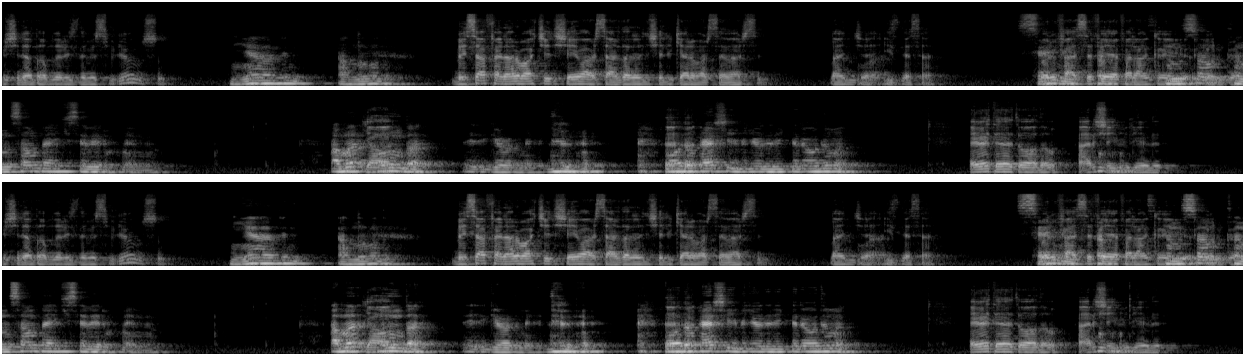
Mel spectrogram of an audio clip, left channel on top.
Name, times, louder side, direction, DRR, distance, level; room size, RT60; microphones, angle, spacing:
voice 1, 0.0-1.6 4.5-7.6 8.3-9.3 10.4-12.4 16.0-16.3 19.0-19.3 22.1-24.0, equal, ahead, 11 dB, 0.6 m, -30 dB
voice 2, 2.3-3.0 3.4-4.0 8.5-8.9 10.2-11.1 11.6-14.0 15.7-16.6 17.0-18.4 18.8-20.9 23.4-23.7, right 1 dB, 70° right, 9 dB, 1.5 m, -26 dB
17.0 x 15.0 x 2.2 m, 0.77 s
head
